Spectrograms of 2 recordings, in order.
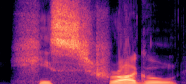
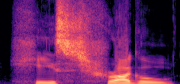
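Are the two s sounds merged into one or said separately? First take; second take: merged; merged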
